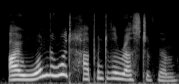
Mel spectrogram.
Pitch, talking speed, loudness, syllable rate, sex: 265 Hz, 300 wpm, -17 LUFS, 7.5 syllables/s, female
